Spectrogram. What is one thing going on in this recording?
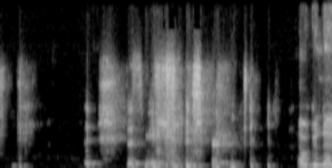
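A woman laughs through an online call.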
